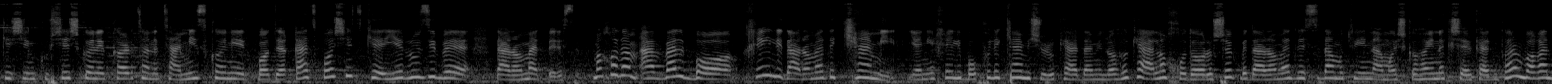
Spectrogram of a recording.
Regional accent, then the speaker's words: Mashhad, Razavi Khorasan, Iran; born there; 19 سالم، ساکن مشهد و همینجا به دنیا اومدم.

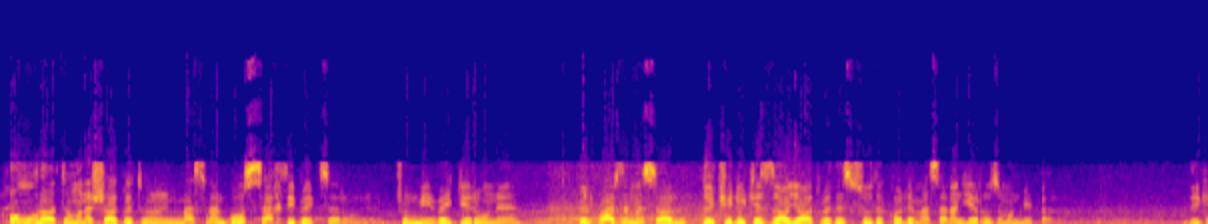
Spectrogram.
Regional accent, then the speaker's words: Lordegan, Chaharmahal and Bakhtiari, Iran; لردگان، شهرستان لردگان.

